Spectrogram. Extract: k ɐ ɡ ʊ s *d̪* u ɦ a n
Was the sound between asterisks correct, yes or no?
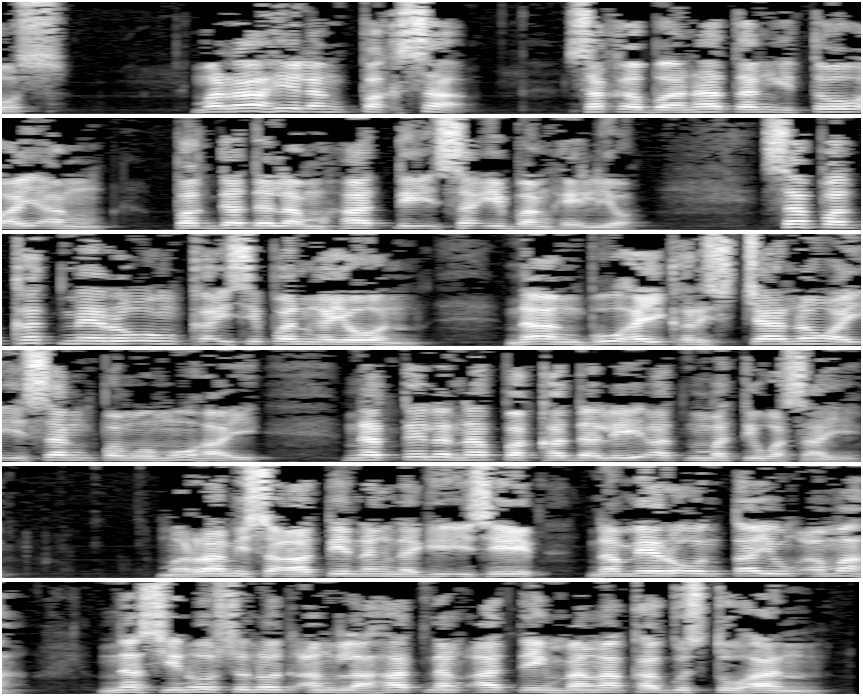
no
